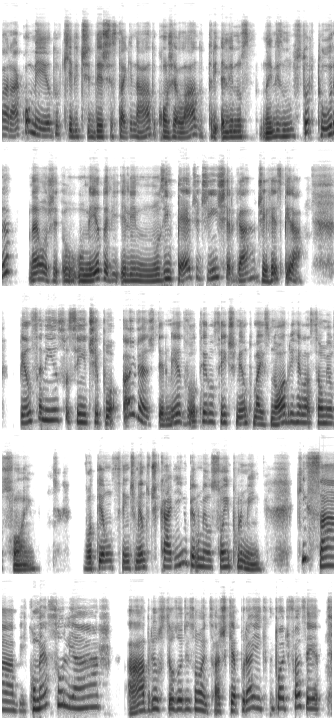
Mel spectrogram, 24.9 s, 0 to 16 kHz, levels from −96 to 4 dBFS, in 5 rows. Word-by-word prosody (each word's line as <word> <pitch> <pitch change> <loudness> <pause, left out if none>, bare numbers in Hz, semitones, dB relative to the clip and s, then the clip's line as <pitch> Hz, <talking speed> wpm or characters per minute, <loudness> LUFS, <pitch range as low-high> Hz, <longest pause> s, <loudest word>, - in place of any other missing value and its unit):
parar 180 -5 -2
com 280 - +1
o - - -4
medo, 170 - -1
que - - -5
ele 155 -1 -2
te 150 -1 -1
deixe 150 +2 +3
estagnado, 160 +2 -3
congelado, 145 +7 0
tri - - -3
ele 140 +1 +3
nos 145 0 -1 0.2
ele 140 +6 +3
nos 165 +2 -3
tortura, 265 - +1 0.3
né, 175 +2 +4
o 185 -2 +1
je - - -5
o 150 -1 -1
o - - +4
medo, 185 +8 +5
ele 165 -2 -3
ele 155 -1 0
nos 145 +2 -1
impede 205 +4 0
de 200 0 -4
enxergar, 215 -5 0
de - - 0
respirar. - - 0 0.7
Pensa 225 +4 0
nisso 270 -1 0
assim, 215 -1 +2
tipo: 210 -3 +1 0.2
"Ao 380 - +3
invés 210 - 0
de - - -17
ter 145 - +1
medo, 210 +7 0
vou - - 0
ter 235 -2 -1
um 230 - -3
sentimento 205 -3 -2
mais 160 -3 +1
nobre 210 +8 +3
em - - -2
relação 205 -2 0
ao 195 - -1
meu 190 0 -1
sonho. 130 -4 0 0.7
Vou 150 -1 +1
ter 175 +3 +3
um 180 0 -5
sentimento 175 +1 -2
de - - +1
carinho 220 +9 0
pelo 235 -4 +1
meu 200 -2 0
sonho 195 +1 +1
e - - -9
por 190 -1 -1
mim". 135 -4 0 0.5
Quem 395 - +2
sabe, 220 - +2
começa 285 - +1
a 355 - +2
olhar, 285 -1 -1 0.4
abre 215 +5 +3
os 255 0 -2
teus 250 -1 0
horizontes, 235 -5 -1
acho 190 - +1
que - - +4
é - - +5
por 195 +4 -2
aí 270 +1 -1
que 250 - -16
tu 255 - -12
pode 270 -1 0
fazer, 300 -5 +1
195 Hz, 195 wpm, -21 LUFS, 160-240 Hz, 0.7 s, medo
